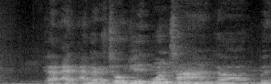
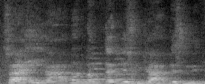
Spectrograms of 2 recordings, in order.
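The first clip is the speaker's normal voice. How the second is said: mock call out; 5 semitones higher, slower than usual. Calling out a name.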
